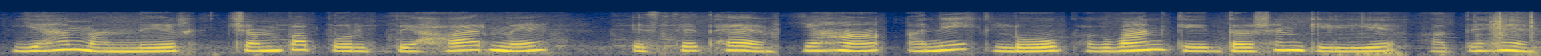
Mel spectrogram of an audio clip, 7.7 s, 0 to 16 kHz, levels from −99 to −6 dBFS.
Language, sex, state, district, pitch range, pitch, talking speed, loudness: Hindi, female, Bihar, Bhagalpur, 225-265 Hz, 245 Hz, 130 wpm, -15 LUFS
